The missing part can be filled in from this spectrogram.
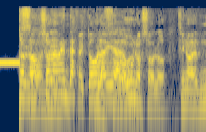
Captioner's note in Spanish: Bip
